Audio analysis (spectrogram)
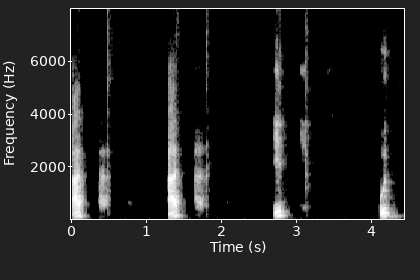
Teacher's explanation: Hamas itu nafas yang mengalir. Nah, sifat huruf ta ini sifatnya harus ada nafas yang mengalir. Nah, atau kita sebut di sini percikan nafas.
